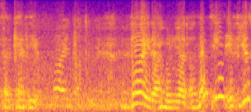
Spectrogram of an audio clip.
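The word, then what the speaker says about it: Vajdahunyad: How do I pronounce that, Kathy? Weidahunjat. Oh, that's easy. If you say that, it's easy to pronounce. If I hear it, but if I see the letters, no. Weidahunjat.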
